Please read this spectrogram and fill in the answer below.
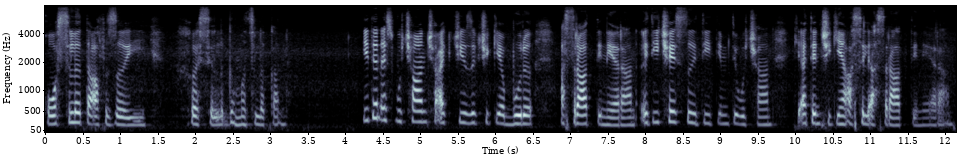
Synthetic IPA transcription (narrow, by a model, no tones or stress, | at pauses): hoːsilɐt̪ɐɐfzəːi | həsʲilɡɐmɨt͡sʰlɐkɐn | it̪ʲɐnəsʲʋut͡ʃʰaːnt͡ʃʰiɐkt͡ʃiːzɨk̚t͡ʃʰikiãbuɾɨ | ɐsɾaːt̪ːineːɾaːnə̰t̪iːt͡ʃʰɐsɨːt̪iːt̪imt̪iʋut͡ʃʰaːn | kiʔɐt̪ʲɐnt͡ʃʰikiãʔɐsɨliɐsɾaːt̪ːineːɾa̰ːn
